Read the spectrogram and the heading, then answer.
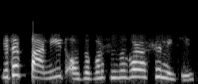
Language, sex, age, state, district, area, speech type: Assamese, female, 18-30, Assam, Kamrup Metropolitan, urban, conversation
